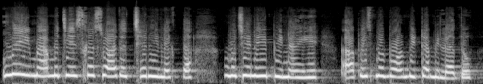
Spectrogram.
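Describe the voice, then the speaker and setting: A woman's voice: very high-pitched, steady tone, a little fast, mellow. A woman voicing a fussy little boy in a cartoon, whining and pleading. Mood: whiny. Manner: whiny, pleading. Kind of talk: cartoon dubbing.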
